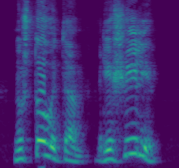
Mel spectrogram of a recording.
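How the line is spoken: Distant shouted question. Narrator (Russian): крикнули из-за камней

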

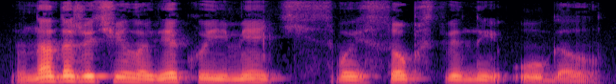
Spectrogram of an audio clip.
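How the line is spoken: Sighed. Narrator (Russian): вздохнул

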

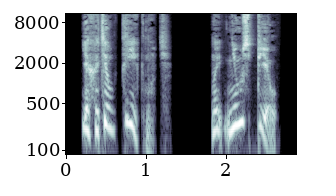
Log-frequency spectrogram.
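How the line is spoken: Sobbing. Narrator (Russian): всхлипнул снегирь

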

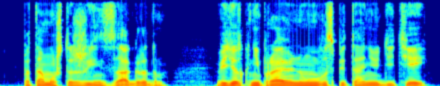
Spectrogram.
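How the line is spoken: Calm reply. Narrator (Russian): спокойно ответил Володя

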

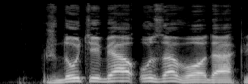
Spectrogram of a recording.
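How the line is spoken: Shout after someone. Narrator (Russian): крикнул я ему в спину

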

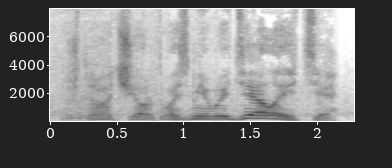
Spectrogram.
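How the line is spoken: Hoarse call. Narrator (Russian): Хрипло окликнул его Пайк

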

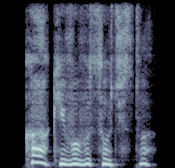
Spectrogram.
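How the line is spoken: Breathed out. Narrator (Russian): выдохнула она

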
